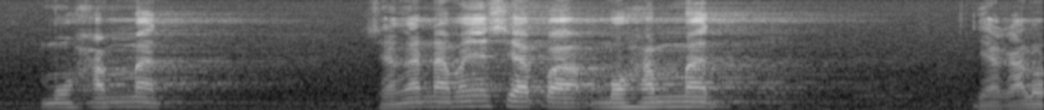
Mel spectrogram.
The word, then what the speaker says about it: Muhammad: Cuman untuk mim itu biasanya kalau dibaca dhammah jangan sampai menjadi o, harus tetap bacanya mu. Muhammad.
